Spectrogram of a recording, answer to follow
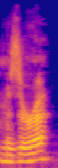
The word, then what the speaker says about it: Missouri: Missouri yes and I have heard it it's pronounced misery like misery Missouri and I have heard people pronounce it Missoura apparently it is illegal to mispronounce the name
